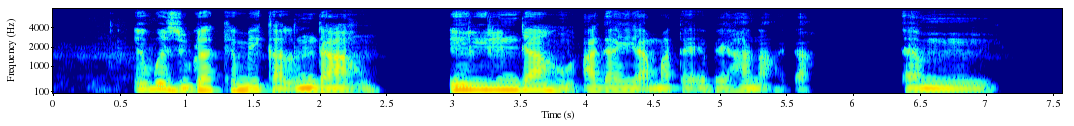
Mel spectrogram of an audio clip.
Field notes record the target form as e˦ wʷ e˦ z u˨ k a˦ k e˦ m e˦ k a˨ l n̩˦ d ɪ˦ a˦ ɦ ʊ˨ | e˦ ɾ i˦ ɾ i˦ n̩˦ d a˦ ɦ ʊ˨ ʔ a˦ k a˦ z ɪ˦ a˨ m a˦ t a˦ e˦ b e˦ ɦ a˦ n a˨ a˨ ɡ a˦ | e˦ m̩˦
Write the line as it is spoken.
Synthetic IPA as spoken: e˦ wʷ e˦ z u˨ ɡ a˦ k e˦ m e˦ k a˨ l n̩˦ d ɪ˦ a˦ ɦ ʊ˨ | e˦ ɾ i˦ ɾ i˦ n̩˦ d a˦ ɦ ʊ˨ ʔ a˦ ɡ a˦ ɣ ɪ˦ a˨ m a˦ t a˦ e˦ b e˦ ɦ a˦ n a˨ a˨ ɡ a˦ | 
